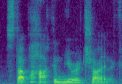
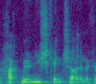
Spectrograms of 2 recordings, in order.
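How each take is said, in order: First: Said in the usual way. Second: "Hawk mir nicht kein chinik" said as a corrected Yiddish phrase, in a lightly voiced parent's tone. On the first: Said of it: "a parent might say to me". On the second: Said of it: "the, the".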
